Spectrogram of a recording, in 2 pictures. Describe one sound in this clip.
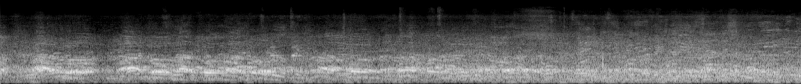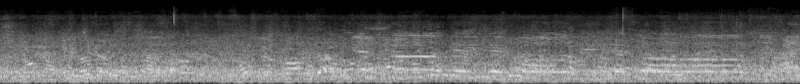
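A large stadium crowd sings and chants loudly in an echoing open space.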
